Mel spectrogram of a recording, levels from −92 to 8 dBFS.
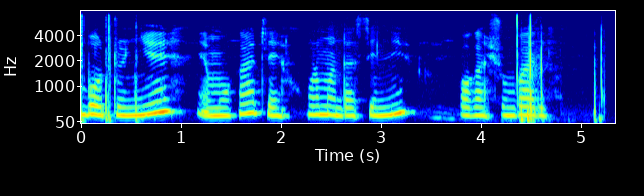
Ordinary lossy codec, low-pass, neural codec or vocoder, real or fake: none; 7.2 kHz; none; real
